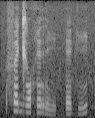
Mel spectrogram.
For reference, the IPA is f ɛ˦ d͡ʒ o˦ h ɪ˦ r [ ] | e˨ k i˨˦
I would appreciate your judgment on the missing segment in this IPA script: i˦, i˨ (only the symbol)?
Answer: i˨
